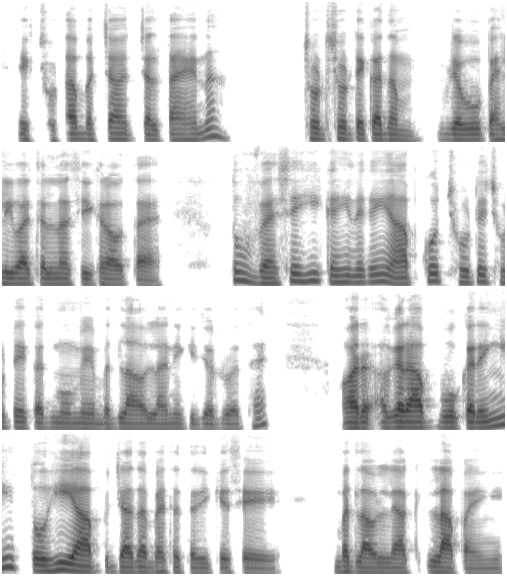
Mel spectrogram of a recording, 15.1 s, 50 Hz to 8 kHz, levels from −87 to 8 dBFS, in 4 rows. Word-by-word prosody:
एक - - -4
छोटा 120 - -1
बच्चा 120 +1 -2
चलता 110 +1 -1
है 110 +1 -2
ना, 170 +4 -5 0.6
छोटे-छोटे 120 0 0
कदम 110 -4 +1 0.3
जब 110 -1 +4
वो 115 0 +1
पहली 110 +1 0
बार 110 -1 +4
चलना 110 0 0
सीख 105 0 -4
रहा 105 - +2
होता 95 -1 -2
है 85 - -10 0.5
तो 180 - 0
वैसे 115 +6 +1
ही 160 +2 -2
कहीं 140 0 -1
न 135 - -1
कहीं 150 +2 -2
आपको 120 +7 0
छोटे-छोटे 125 -3 -3
कदमों 105 0 -3
में 100 -1 -3
बदलाव 95 0 -1
लाने 95 0 -4
की 95 - -11
ज़रूरत 95 0 -5
है 155 - -6 0.6
और 110 0 +8
अगर 115 +1 +7
आप 115 0 +6
वो 115 0 +2
करेंगी 130 - +4
तो 125 -1 +5
ही 145 +3 +4
आप 110 - +1
ज़्यादा 105 +1 +2
बेहतर 105 0 -3
तरीके 95 0 -5
से 95 0 -2 0.6
बदलाव 100 -2 +2
ला 95 -1 +1 0.2
ला 100 -3 +5
पाएँगे। 90 0 -7
110 Hz, 190 wpm, -26 LUFS, 100-120 Hz, 0.6 s, और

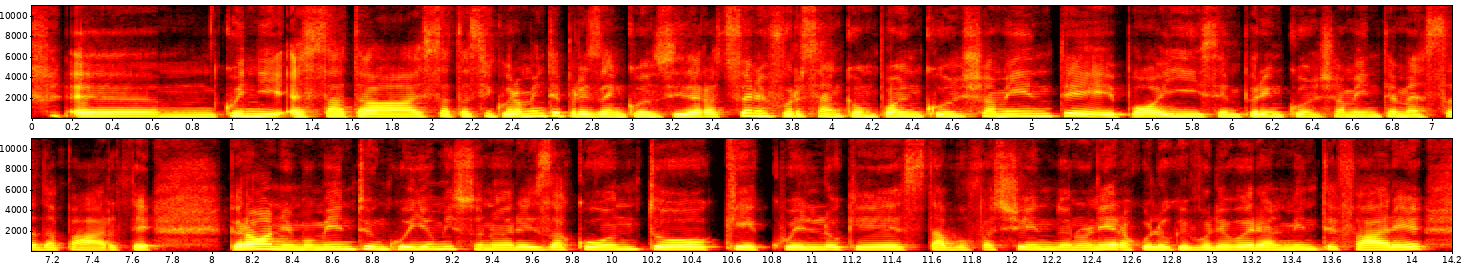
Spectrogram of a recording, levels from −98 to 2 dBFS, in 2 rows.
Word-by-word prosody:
ehm, 210 -2 +1
quindi 230 -1 +3
è 210 - 0
stata 215 0 +2
è - - -2
stata 220 +1 -3
sicuramente 235 +4 +2
presa 210 -5 0
in 205 - -1
considerazione 205 +3 +2
forse 230 -2 -2
anche 215 0 -1
un 205 - -1
po' 210 0 +3
inconsciamente 230 +2 +1
e 195 - +1
poi 200 +1 +1
sempre 200 0 -2
inconsciamente 205 +1 -3
messa 195 +1 -3
da 200 -1 -3
parte. 185 +1 -2 0.4
Però, 235 +2 +5
nel 215 -3 -1
momento 225 +3 -1
in 225 - -1
cui 225 0 +2
io 230 - -2
mi 235 - -3
sono 215 -3 -5
resa 210 0 -1
conto 220 +1 +1
che 215 -2 0
quello 215 0 0
che 210 -1 -1
stavo 200 -2 -4
facendo 210 +1 -4
non 200 +1 -4
era 220 -2 0
quello 210 0 +1
che 210 - +1
volevo 200 +1 0
realmente 210 +2 0
fare, 215 +1 0
210 Hz, 185 wpm, -17 LUFS, 205-225 Hz, 0.4 s, Però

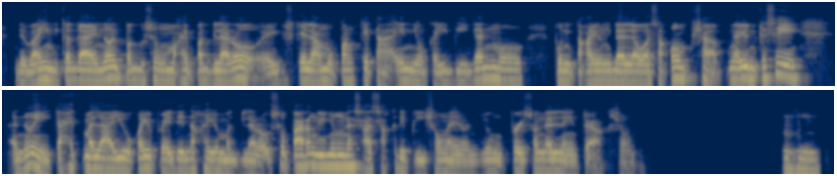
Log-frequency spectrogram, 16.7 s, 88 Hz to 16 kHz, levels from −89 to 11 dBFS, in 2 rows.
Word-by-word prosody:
'di 115 - -3
ba? 115 +2 +3
Hindi 130 -2 +1
kagaya 125 -1 +5
nun, 145 +4 +3
'pag 125 -3 -3
gusto 125 +1 -5
mong 120 0 -1
makipaglaro, 120 +2 +1
eh, 110 +2 -4 0.2
kailangan 125 -1 +3
mo 120 - -1
pang 125 0 0
kitain 125 0 -3
yung 115 -3 -3
kaibigan 110 +5 -2
mo, 125 -3 -2 0.2
punta 120 -1 -2
kayong 120 +1 0
dalawa 115 -1 +5
sa 110 - -4
comp 145 +1 -1
shop. - - -2
Ngayon 140 +1 +3
kasi 150 0 +1 0.4
ano, 125 +8 -3
eh, 105 -5 -3
kahit 140 0 -4
malayo 120 -2 +3
kayo, 130 +1 0
puwede 115 0 -1
na 115 0 -2
kayong 110 -3 -3
maglaro. 105 -1 -2
So, 165 - -5
parang 150 +2 +6
yun 150 0 +4
yung - - +3
nasasakripisyo 120 -5 -5
ngayon, 100 -1 -4
yung 110 0 -6
personal 110 -1 0
na 110 - 0
interaksyon. 100 0 -7 1.5
Mhm. 115 -2 -7
120 Hz, 160 wpm, -24 LUFS, 110-130 Hz, 1.5 s, parang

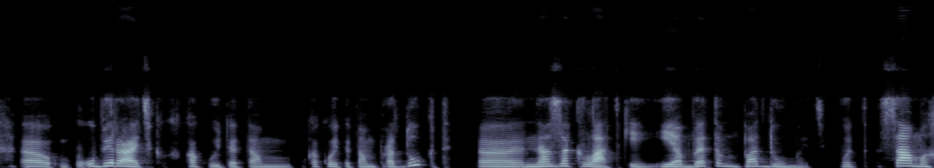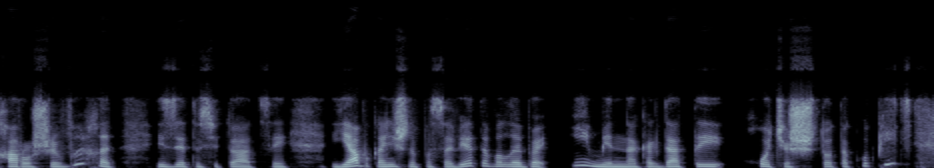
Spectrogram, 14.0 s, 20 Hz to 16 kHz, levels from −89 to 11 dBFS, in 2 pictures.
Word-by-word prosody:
а, 190 -1 +1
у 165 - -14 0.2
убирать 210 -6 +6
к - - -16
к - - -26
какую-то 175 -3 -5
там, 165 0 -6
какой-то 190 -4 -6
там 165 0 -6
продукт, 280 - -4 0.2
э, 185 -1 +1
на 190 +5 +3
закладки 195 -9 +3
и 170 +4 -1
об 180 -2 +1
этом 215 -2 -1
подумать. 175 -6 -4
Вот 185 -2 -8
самый 255 -6 +6
хороший 175 -2 +1
выход 175 - -4 0.3
из 185 -2 -5
этой 180 -2 -4
ситуации: 165 -1 -5 0.3
я 180 +9 +6
бы, 245 - -11
конечно, 185 0 +2
посоветовала 190 +3 -3
бы 180 +1 -3 0.2
именно, 175 - -2
когда 175 +1 -1
ты 195 -1 -4
хочешь 190 -5 +1
что-то 185 -1 +4
купить 395 - -8
185 Hz, 150 wpm, -24 LUFS, 170-205 Hz, 0.3 s, убирать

